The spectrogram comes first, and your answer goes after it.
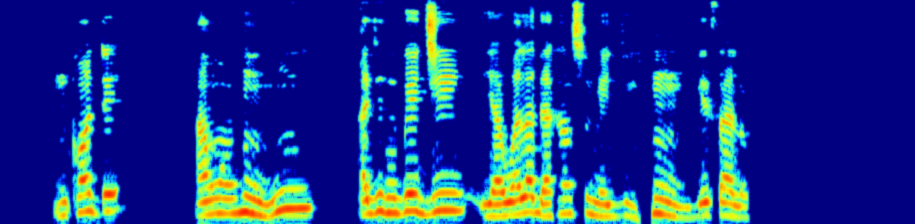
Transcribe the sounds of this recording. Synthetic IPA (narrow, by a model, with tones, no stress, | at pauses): ŋ̩˨kã˨˦de˦ | a˨w̃ɔ̃˧ɦũ˨nĩ˦ | a˧d͡ʒi˦nĩ˧˦ɡ͡be˦d͡ʒi˦˨ja˨wo˧a˧la˦˨ɡa˨˦kã˦n̩˦su˦˨me˧d͡ʒi˦˨hũ˦˨ɡ͡be˨˦sa˦˨lɔ˧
